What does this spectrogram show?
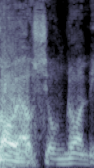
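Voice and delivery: growling. Reading a story aloud, a werewolf questioning a prisoner: growling. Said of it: "rosnou Greyback".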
